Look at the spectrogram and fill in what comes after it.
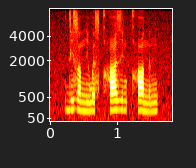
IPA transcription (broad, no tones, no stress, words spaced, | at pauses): dizɒni wəsqʰæziŋ qʰɒnəŋ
